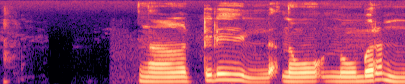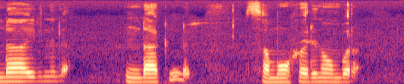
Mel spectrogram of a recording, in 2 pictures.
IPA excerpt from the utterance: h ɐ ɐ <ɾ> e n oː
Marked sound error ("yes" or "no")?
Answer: no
